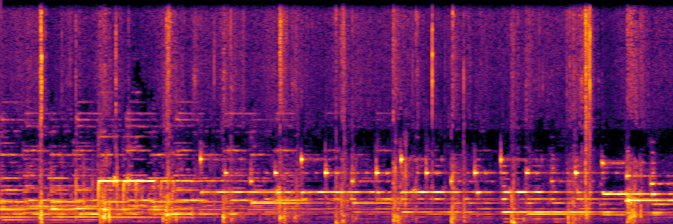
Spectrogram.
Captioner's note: eerie music; aliens marching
